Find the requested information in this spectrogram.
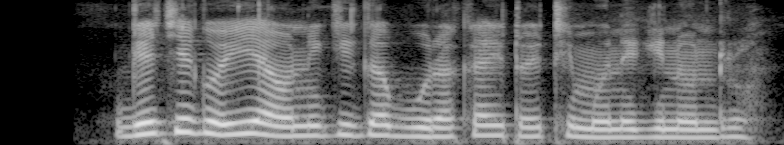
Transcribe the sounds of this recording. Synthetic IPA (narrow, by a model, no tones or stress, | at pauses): ɡet͡ʃeɡoɪjaɔnɪɡɪɡabuɾakaɪtɔɛtʰimoneɡɪnondɾo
